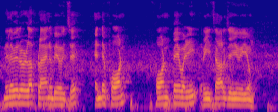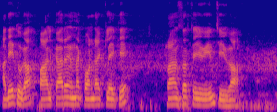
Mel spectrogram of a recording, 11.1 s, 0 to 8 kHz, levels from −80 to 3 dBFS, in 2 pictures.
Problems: constant background noise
